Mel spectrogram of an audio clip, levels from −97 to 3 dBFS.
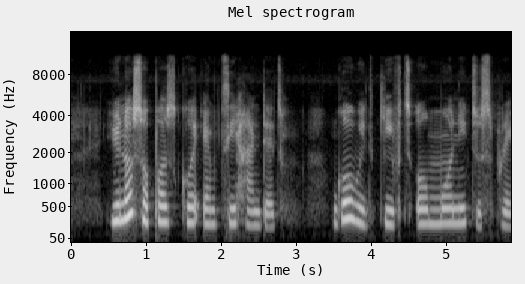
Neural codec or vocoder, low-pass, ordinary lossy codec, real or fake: none; 10.8 kHz; none; real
